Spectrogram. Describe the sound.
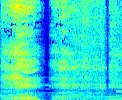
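A voice imitates odd, irregular breathing, with a strained, gasping inhale, a brief catch of silence, then a longer uneven breathy exhale, close and fairly loud.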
